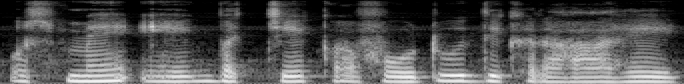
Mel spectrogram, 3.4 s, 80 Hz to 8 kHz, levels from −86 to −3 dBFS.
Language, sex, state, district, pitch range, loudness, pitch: Hindi, female, Madhya Pradesh, Bhopal, 165-185 Hz, -14 LUFS, 175 Hz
